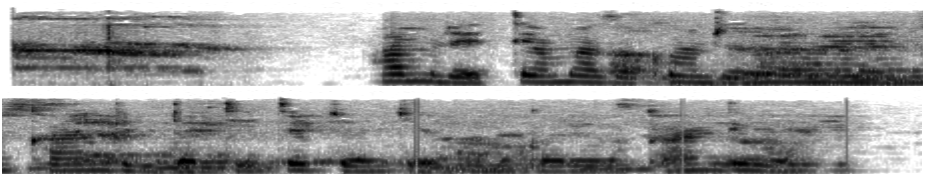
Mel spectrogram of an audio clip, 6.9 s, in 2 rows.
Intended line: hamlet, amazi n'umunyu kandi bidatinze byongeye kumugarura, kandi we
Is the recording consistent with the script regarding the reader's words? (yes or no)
no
